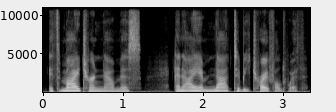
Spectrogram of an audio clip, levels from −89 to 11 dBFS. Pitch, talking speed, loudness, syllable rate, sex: 185 Hz, 235 wpm, -19 LUFS, 5.1 syllables/s, female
